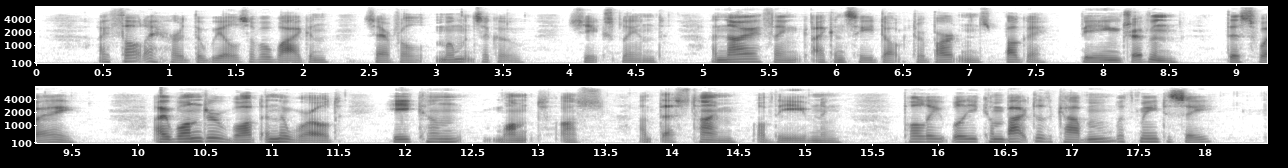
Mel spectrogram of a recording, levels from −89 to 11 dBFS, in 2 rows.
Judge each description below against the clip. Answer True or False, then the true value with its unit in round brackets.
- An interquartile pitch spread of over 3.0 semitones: True (4.4 semitones)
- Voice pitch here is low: True (120 Hz)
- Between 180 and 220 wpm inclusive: True (185 wpm)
